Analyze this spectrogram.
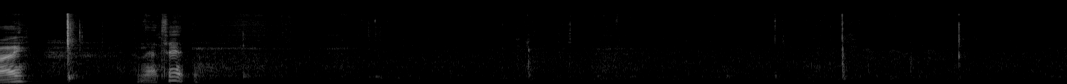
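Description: Metal tools click and clink against an engine.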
